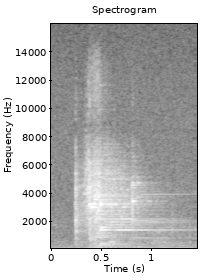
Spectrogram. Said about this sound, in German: Soldaten, füllt die Becher weiter.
